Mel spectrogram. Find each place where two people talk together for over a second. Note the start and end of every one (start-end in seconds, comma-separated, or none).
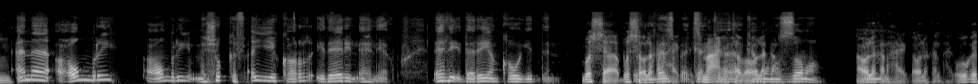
6.3-8.0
